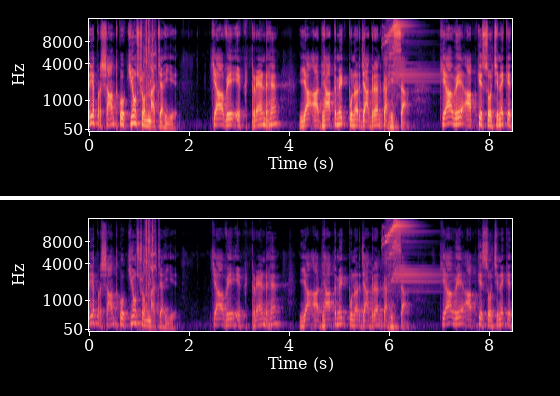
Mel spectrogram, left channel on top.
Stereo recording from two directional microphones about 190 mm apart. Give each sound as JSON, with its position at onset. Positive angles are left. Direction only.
{"t": 0.0, "sound": "a man's voice", "side_deg": 30}
{"t": 6.3, "sound": "a sound", "side_deg": 0}
{"t": 7.1, "sound": "speech", "side_deg": 30}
